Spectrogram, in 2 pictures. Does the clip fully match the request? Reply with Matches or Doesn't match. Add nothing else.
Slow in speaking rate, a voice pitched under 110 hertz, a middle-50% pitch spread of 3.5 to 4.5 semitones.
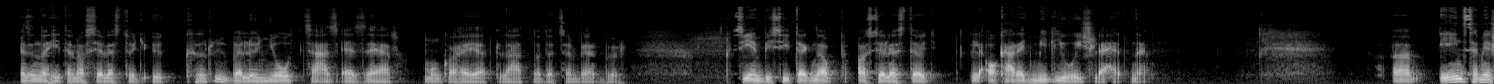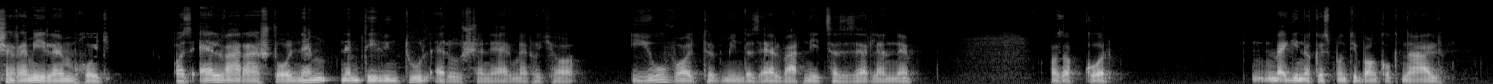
Matches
